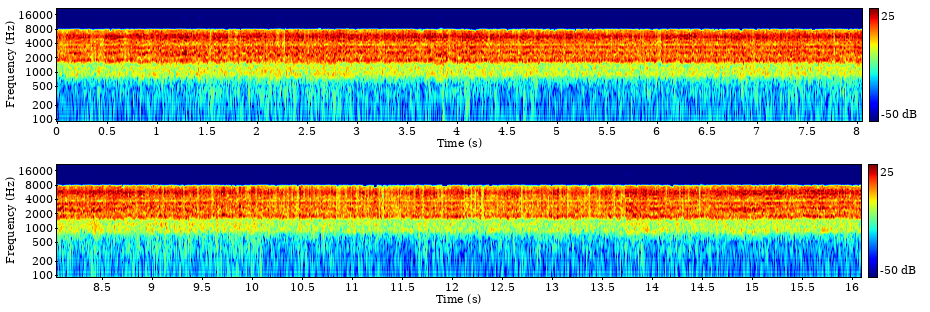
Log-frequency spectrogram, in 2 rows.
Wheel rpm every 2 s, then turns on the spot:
230, 220, 230, 240, 230, 240, 240, 230.
none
